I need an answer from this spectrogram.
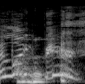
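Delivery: voice cracking at a very high pitch. Repeating a famous line about beer: Brett Kavanaugh voice cracking. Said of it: "when his voice kinda cracks, he sounds kinda like a Muppet".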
